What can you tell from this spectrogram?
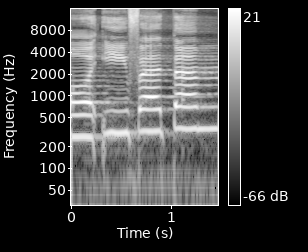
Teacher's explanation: Hamzahnya yang i ada dalam satu kata yang sama, yaitu kata ta'ifatan. Maka to-nya dipanjangkan boleh 4, boleh 5 harokat. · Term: mad wajib muttasil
